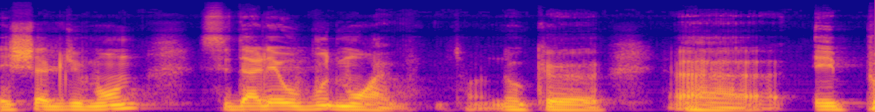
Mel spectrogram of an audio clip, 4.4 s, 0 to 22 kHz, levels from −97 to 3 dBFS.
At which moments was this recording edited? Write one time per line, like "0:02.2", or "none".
none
